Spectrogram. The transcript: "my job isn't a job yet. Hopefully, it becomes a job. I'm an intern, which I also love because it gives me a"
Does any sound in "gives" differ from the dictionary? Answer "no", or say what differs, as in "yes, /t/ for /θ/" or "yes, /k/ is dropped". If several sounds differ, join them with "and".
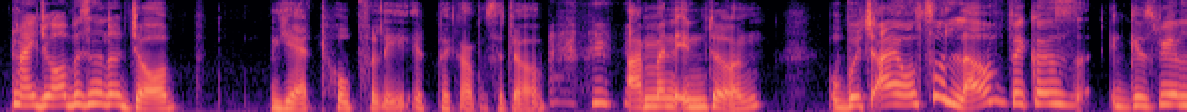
no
